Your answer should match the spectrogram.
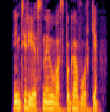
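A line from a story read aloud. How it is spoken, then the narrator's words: Amused snort. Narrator (Russian): хмыкнул Дмитрий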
